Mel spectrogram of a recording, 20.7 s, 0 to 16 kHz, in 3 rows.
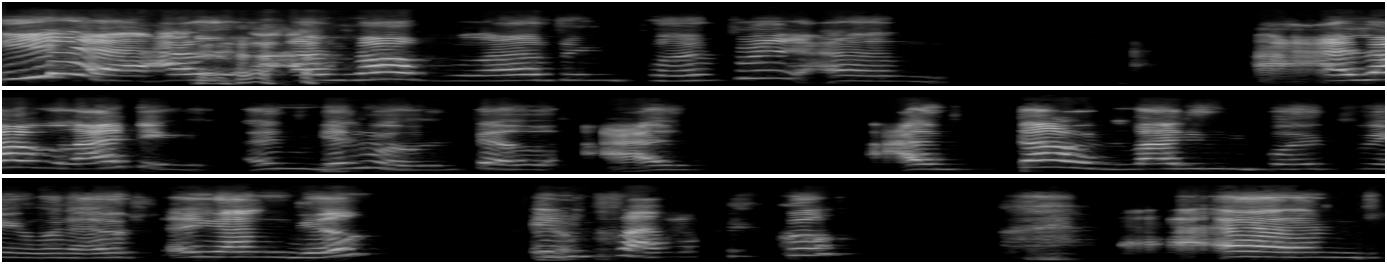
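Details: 27-year-old woman with cerebral palsy caused by severe neonatal jaundice; not expected to ever walk or talk; she says it makes her sometimes speak and move differently; dysarthria (cerebral palsy).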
